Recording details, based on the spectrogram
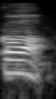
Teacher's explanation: तो केवल श्वास का प्रयोग जो है वह आपके अघोष में होता है। इसमें क्या होता है, कंपन नहीं होता है। जैसे क कंपन नहीं हुआ ना, ये अघोष हो गए। · इसमें सिर्फ हवा बाहर निकला, कंपन पैदा नहीं हुई।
